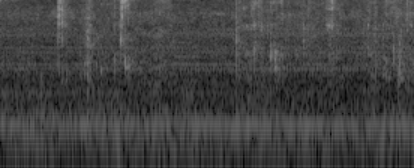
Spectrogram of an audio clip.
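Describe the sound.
Faint, wet chewing of a sandwich, with soft squishy bites and mouth clicks in a loose irregular rhythm over a steady low hum.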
